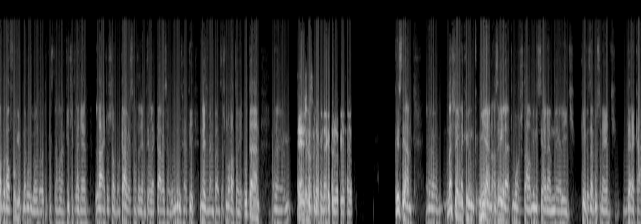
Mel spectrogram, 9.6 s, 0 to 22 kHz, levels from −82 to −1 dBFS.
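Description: A speech recording with a block size mismatch (truncated): one stage writes longer blocks than the next reads, so each block's tail is discarded, which fits a 256-sample read. This produces a steady 172 Hz buzz, and the speech runs 1.88 times too fast at near-normal pitch. Starting just after "fogjuk mert úgy", from 0.61 to 4.74 s, scattered short gaps appear where around seven small dropouts, the longest near 50 ms, were patched by extending the preceding sound, leaving brief ticks and hiccups.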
